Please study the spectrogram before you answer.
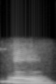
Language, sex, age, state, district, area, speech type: Bodo, female, 60+, Assam, Udalguri, rural, conversation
